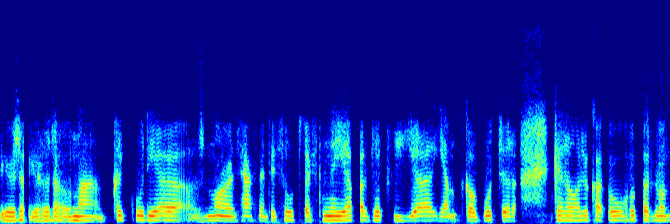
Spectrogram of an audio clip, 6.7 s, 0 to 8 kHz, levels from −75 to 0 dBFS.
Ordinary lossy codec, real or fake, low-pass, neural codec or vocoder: Opus, 64 kbps; fake; 7.2 kHz; codec, 16 kHz in and 24 kHz out, 0.9 kbps, LongCat-Audio-Codec, fine tuned four codebook decoder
